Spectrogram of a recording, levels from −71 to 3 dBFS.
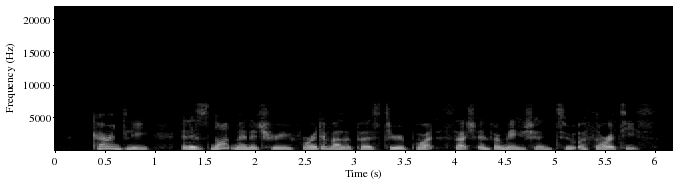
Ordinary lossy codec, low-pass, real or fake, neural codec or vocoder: none; 7.2 kHz; real; none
